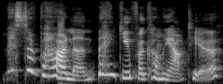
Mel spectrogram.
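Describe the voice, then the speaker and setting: Bright, high-pitched young woman detective voiced by an actress. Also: big pitch swings, a little fast, vocal fry, exaggerated voice. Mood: composed. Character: self-assured young woman detective with a cheerful streak. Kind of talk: anime dub acting.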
